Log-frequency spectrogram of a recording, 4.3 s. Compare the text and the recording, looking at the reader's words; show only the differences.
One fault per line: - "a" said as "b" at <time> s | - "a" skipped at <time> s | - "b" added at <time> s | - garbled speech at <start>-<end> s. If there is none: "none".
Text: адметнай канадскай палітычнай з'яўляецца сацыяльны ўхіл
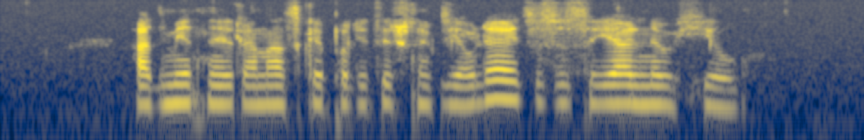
none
